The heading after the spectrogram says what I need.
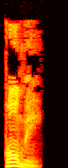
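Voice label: "homy", British English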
